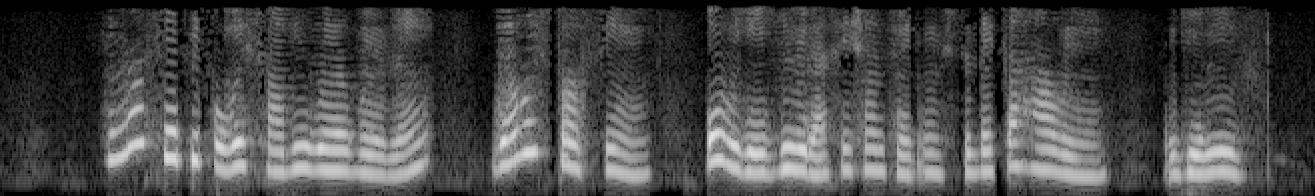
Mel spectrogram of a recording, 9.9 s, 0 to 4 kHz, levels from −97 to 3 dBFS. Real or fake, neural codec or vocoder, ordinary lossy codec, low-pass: fake; codec, 44.1 kHz, 1.7 kbps, Pupu-Codec; AAC, 16 kbps; 3.6 kHz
